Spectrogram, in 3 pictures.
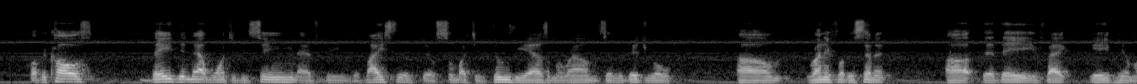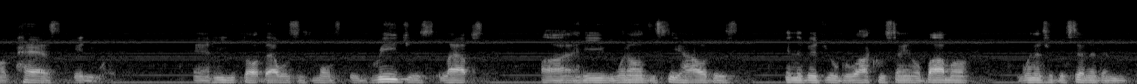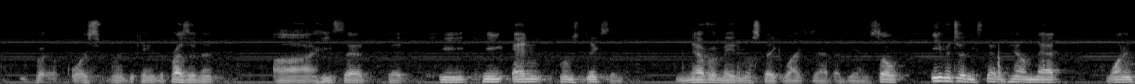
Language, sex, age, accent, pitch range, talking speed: English, male, 50-69, American, 95-110 Hz, 165 wpm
